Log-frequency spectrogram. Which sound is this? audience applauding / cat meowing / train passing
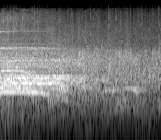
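audience applauding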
